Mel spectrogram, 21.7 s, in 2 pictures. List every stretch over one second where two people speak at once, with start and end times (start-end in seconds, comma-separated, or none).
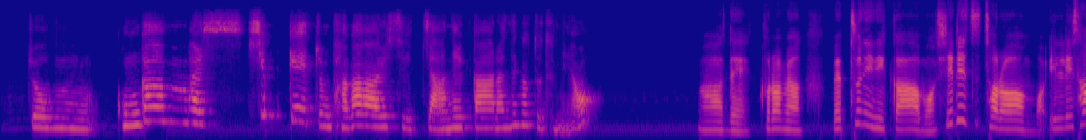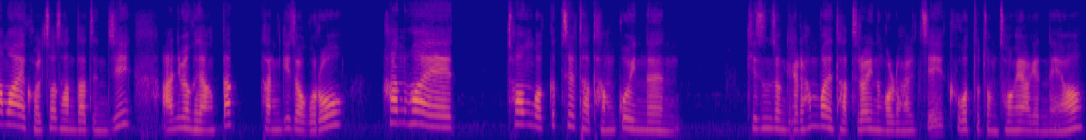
none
